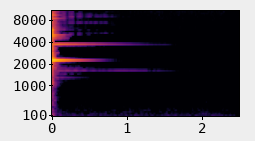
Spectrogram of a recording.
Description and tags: Sample pack of an Indonesian toy gamelan metallophone recorded with Zoom H1.
gamelan, hit, metal, metallic, metallophone, percussion, percussive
